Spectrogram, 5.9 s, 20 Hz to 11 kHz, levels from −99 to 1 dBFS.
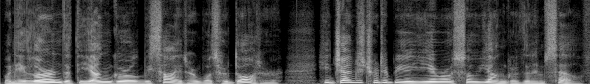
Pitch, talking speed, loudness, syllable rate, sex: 165 Hz, 245 wpm, -18 LUFS, 5.7 syllables/s, male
